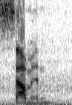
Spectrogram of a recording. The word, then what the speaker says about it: salmon: Wait, how do you pronounce salmon? Salmon. Salmon? Salmon. I don't use the L in salmon.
